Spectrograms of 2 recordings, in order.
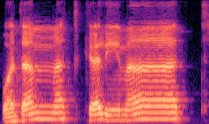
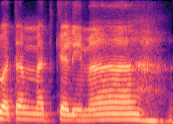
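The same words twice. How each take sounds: First: كلمات said slowly, stopping on a clear final t; slow demo of كلمات ending in t, not h; correct pausal form. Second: كلماه said slowly with a final h sound, the wrong way to stop; wrong pausal form. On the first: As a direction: stop on كلمات keeping the t audible. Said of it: "لا". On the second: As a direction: demo the incorrect pause كلماه with a final h. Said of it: "يعني ما يقول". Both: Shown as a demonstration.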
